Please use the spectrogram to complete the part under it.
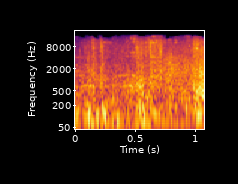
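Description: A horse's hooves clatter in Battlefield 1, a quick run of close clip-clop beats over a steady background din, with no talking.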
